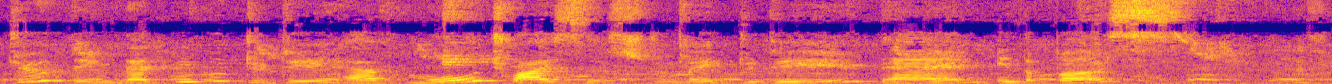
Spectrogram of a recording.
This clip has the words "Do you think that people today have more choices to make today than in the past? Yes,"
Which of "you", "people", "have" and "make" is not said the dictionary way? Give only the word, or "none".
none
